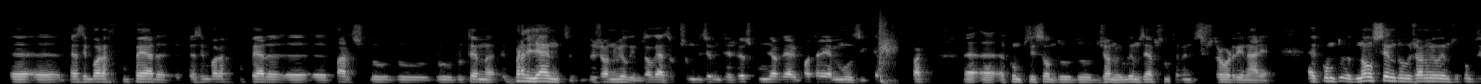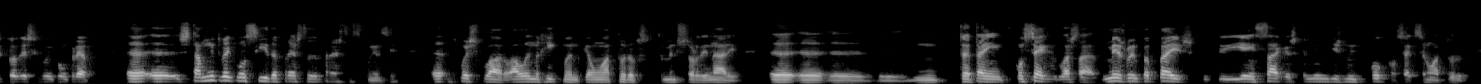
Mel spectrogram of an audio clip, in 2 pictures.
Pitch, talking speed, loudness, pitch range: 125 Hz, 215 wpm, -27 LUFS, 115-145 Hz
